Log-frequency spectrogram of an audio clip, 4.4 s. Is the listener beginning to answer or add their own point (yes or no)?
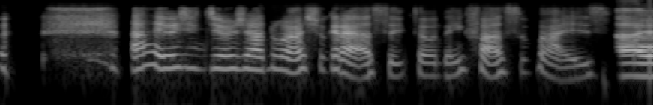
yes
